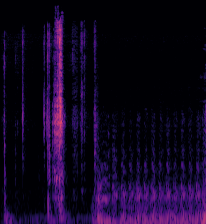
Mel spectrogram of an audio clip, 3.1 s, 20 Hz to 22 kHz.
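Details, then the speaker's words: Citroën C4 Picasso/SpaceTourer 1.6 HDi diesel just after a fuel filter change: starter churns steadily without catching because the new filter bowl isn't primed; it started after about ten ignition cycles running the lift pump. "Et bon voilà, au final j'ai fait une dizaine de fois à peu près euh le contact pour remplir le bocal. Et là et là c'est bon, elle démarre."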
